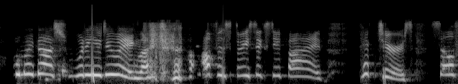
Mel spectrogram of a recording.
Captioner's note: laughs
